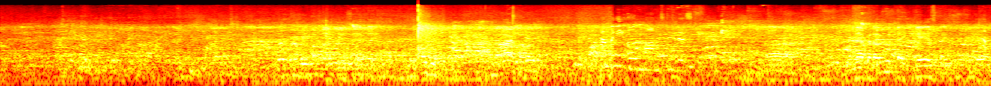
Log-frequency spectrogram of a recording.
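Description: A crowd murmurs in a busy echoing hall.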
